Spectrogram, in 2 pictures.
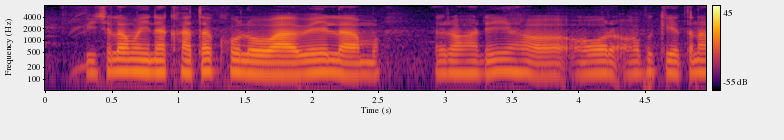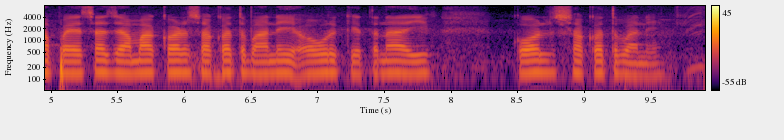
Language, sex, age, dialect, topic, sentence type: Bhojpuri, male, <18, Southern / Standard, banking, question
